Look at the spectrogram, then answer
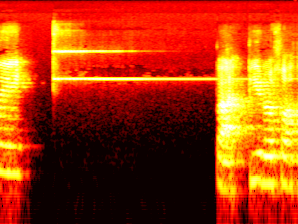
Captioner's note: tingshas ring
